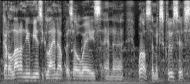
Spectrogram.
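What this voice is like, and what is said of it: Hoarse, nearly lost voice. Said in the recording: “You can probably hear my voice is almost gone”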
